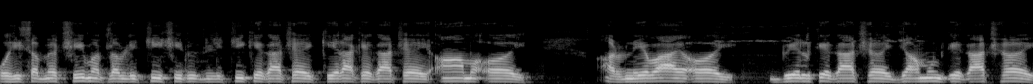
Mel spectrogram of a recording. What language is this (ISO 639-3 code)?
mai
